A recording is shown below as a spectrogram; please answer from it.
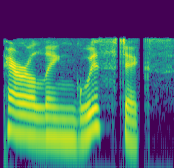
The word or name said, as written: paralinguistics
